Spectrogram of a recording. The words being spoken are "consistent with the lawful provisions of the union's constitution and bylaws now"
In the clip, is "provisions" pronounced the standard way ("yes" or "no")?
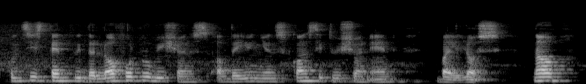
no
